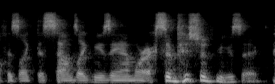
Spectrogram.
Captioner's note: laughs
